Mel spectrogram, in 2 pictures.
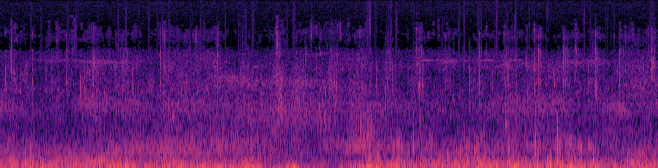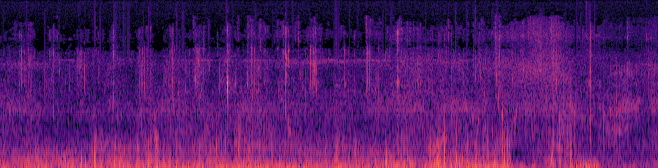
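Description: Wind buffeting the microphone in gusts, with small waves lapping against a kayak hull on choppy open water.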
